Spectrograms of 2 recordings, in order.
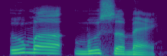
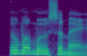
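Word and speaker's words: Uma Musume: It's it's it's pronounced Uma Musame. Uma Musame.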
